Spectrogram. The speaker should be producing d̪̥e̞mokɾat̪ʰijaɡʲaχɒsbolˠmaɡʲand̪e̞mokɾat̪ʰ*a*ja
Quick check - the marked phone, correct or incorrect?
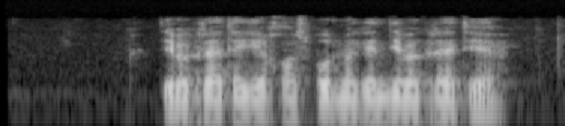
incorrect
